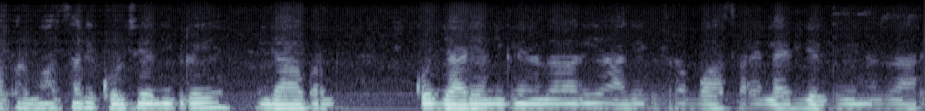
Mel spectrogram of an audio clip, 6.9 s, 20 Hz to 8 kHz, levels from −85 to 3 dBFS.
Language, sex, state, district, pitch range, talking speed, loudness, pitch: Hindi, male, Goa, North and South Goa, 110-120 Hz, 240 wpm, -18 LUFS, 115 Hz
